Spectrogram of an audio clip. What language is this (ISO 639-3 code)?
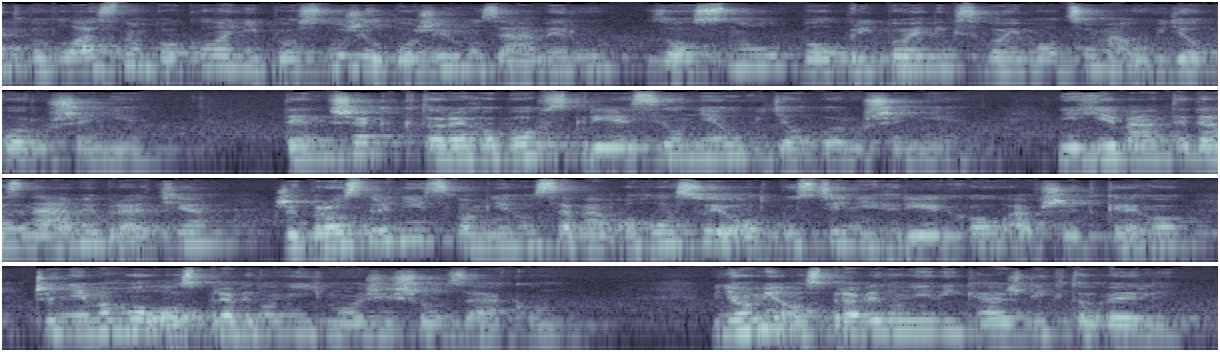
slk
